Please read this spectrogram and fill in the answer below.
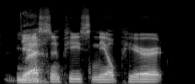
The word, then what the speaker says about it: Peart: Because it looks like Pert, man. Who says Peart? Yeah. Peart is stupid. But now that he's dead, I say it right.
